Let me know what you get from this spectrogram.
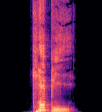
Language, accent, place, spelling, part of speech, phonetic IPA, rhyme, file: German, Germany, Berlin, Käppi, noun, [ˈkɛpi], -ɛpi, De-Käppi.ogg
- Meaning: 1. kepi 2. cap (head covering)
